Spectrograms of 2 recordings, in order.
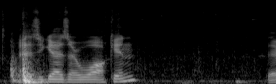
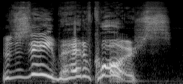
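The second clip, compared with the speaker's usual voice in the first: very high, loud protest; insistent prisoner cousin; 13 semitones higher, 10 dB louder than usual. Acted.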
